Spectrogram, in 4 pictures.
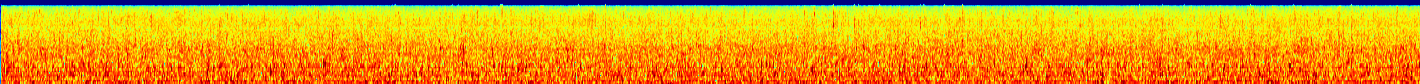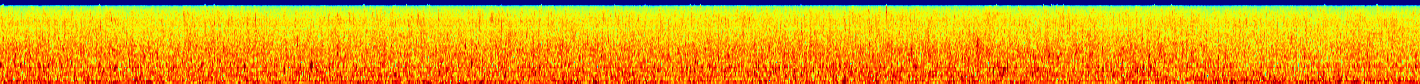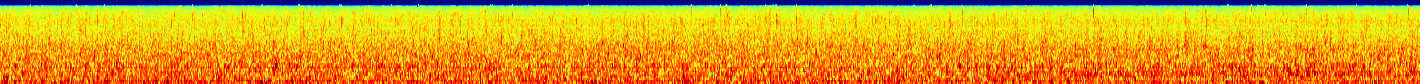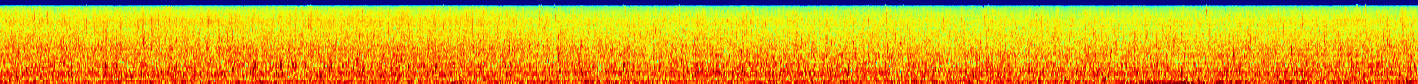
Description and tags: Little creek near San Andres Tepexoxuca, Puebla. Mexico
creek, field-recording, stream, water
